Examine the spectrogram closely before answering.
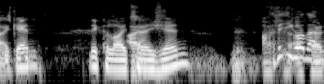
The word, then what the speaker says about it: Nikolai Tangen: If you Yeah, like to that's pronounce right. that again. Nikolai Tangen.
